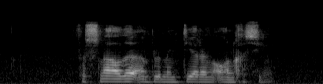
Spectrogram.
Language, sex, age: Afrikaans, male, 19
